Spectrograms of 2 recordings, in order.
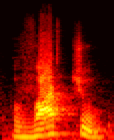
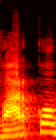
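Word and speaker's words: Virchow: এটা অ্যাকচুয়ালি আমরা মেডিকেলে যখন উঠছি আমি বলি লোকটার বানান হইলে যে এরকম, এই যে এইরকম, এটা আমরা উচ্চারণ করি, আসলে অ্যাকচুয়াল উচ্চারণ হলো ভার্কো।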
